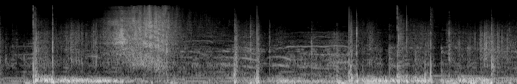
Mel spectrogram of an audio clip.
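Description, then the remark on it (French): A volley of protesters' firework mortar shots and police stun grenades exploding on the ground during a city demonstration: loud, sharp bangs at irregular intervals, some booming, over a rumbling background of crowd noise. “C'est un mélange des tirs de mortier des manifestants et des répliques des forces de l'ordre avec des euh, grenades de désencerclement qui explosent au sol quand on est en manifestation en ville,”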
